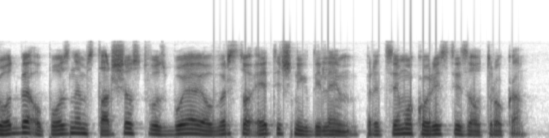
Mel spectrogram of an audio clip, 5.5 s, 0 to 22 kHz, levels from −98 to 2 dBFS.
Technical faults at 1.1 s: MP2 compression

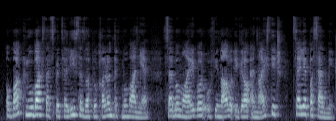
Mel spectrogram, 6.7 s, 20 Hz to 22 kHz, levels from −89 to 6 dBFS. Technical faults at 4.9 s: HE-AAC compression

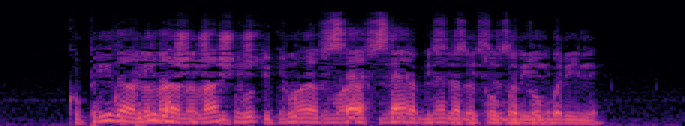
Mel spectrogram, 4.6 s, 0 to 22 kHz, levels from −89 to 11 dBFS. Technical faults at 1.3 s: doubled audio track; HE-AAC compression

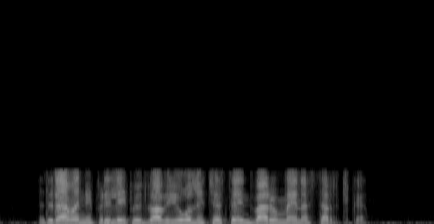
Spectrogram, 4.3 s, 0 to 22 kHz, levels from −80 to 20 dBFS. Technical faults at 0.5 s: Nellymoser compression

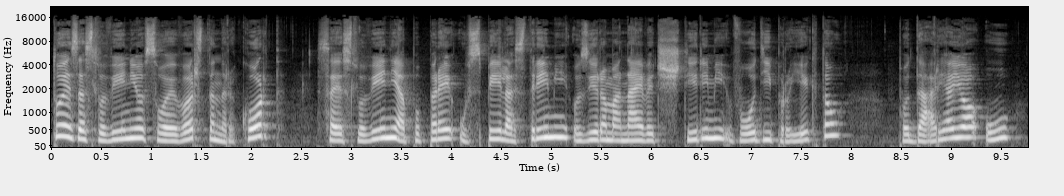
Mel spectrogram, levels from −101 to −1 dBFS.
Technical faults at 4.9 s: CD scratch ticks

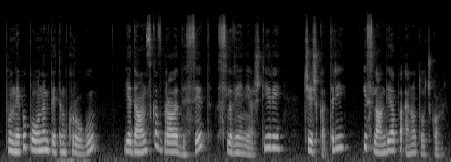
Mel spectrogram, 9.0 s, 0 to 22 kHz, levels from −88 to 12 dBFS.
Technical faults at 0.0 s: none

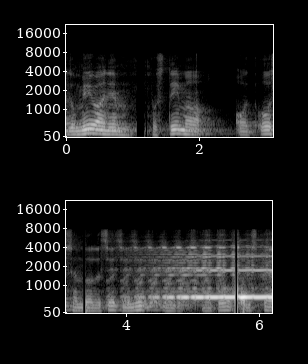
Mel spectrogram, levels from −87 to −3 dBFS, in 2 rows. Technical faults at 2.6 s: none

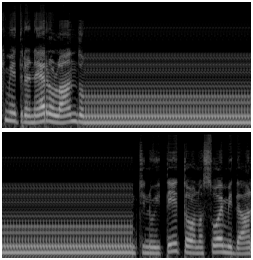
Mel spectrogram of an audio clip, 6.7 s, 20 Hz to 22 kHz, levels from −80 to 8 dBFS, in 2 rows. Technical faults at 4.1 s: Opus compression; system hang loop

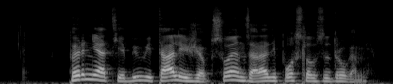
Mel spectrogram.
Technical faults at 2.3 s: none

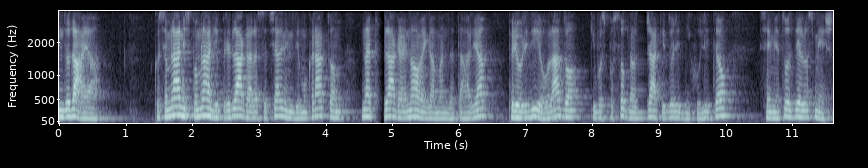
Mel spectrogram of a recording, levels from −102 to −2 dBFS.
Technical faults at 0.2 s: none

